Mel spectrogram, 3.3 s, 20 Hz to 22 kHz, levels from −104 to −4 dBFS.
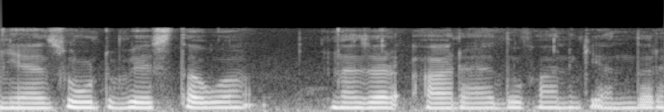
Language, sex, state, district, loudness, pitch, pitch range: Hindi, male, Chhattisgarh, Sukma, -15 LUFS, 185 Hz, 175-190 Hz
